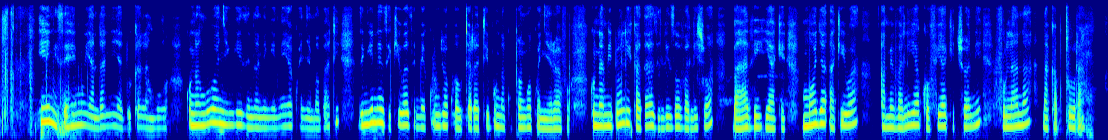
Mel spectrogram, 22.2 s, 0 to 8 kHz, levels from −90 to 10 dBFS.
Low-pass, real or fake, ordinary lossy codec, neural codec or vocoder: 7.2 kHz; fake; Opus, 32 kbps; autoencoder, 48 kHz, 128 numbers a frame, DAC-VAE, trained on Japanese speech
